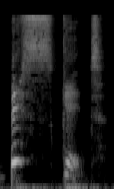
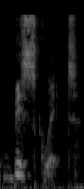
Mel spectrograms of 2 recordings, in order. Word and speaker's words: biscuit: well done knife here biscuit not bisquit no the U is silent biscuit biscuit good the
